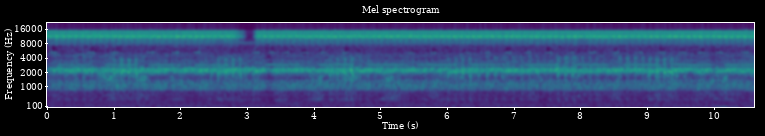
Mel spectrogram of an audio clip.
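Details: Frogs croaking in a swamp at night, amid occasional rain: dense overlapping pulsed calls with a brief dropout near the start, over unbroken high-pitched hiss and droning tones.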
